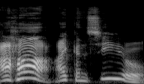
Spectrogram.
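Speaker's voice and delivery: loud, slow, comic put-on German accent. Retelling what a russian man said, the speaker uses a silly german accent. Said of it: "silly German accent".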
